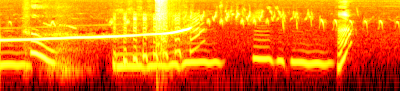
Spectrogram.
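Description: Cartoon sound effects: a whistle glides slowly upward for about two seconds while a shorter one falls, over a low, wordless cartoon voice in short stepped notes. A sharp click comes about one and a half seconds in, and quick rising zips follow near the end.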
